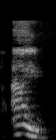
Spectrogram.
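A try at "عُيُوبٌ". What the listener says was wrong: Jadi bukan aib ya, tapi uyub.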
